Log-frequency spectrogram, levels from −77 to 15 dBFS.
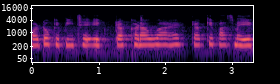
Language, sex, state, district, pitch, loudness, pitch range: Hindi, female, Uttar Pradesh, Gorakhpur, 245 Hz, -26 LUFS, 240-255 Hz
